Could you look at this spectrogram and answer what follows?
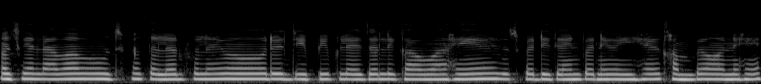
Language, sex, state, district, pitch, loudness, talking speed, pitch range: Hindi, female, Bihar, Supaul, 240 Hz, -24 LUFS, 160 wpm, 235-245 Hz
